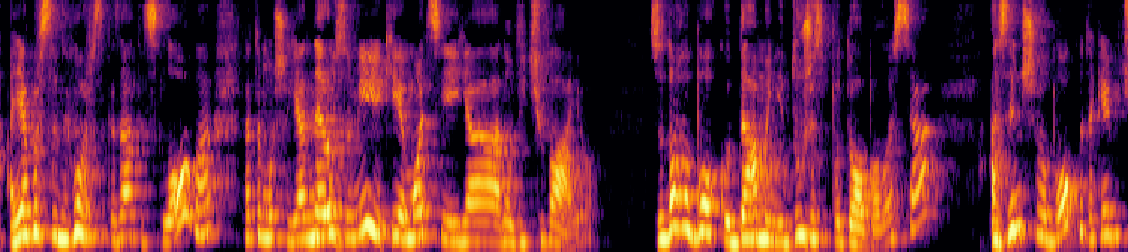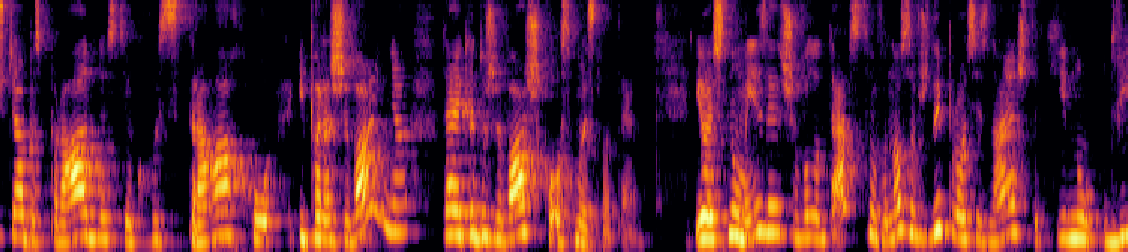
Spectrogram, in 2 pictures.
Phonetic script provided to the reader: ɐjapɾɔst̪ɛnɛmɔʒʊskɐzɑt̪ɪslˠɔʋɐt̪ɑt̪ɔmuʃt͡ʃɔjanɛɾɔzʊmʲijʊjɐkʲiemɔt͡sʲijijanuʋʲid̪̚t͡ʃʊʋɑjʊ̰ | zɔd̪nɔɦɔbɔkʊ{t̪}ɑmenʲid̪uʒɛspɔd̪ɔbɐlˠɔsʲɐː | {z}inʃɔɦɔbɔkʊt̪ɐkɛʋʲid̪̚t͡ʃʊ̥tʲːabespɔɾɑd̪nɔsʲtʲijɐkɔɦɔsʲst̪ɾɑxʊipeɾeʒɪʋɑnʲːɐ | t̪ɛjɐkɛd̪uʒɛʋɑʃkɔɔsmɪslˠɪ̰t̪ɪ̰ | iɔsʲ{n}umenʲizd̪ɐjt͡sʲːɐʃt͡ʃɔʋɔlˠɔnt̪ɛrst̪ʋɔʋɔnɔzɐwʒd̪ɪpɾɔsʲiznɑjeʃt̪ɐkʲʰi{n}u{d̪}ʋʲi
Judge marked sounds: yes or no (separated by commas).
no, yes, yes, yes, yes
